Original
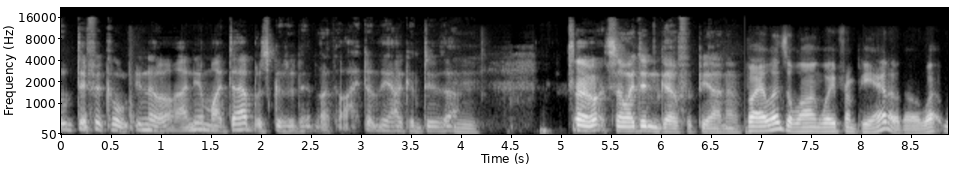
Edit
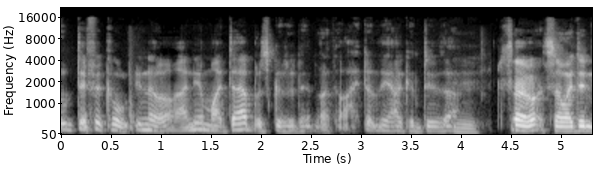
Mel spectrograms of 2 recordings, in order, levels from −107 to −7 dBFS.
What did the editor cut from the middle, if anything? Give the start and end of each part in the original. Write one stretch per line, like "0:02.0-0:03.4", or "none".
0:04.3-0:04.9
